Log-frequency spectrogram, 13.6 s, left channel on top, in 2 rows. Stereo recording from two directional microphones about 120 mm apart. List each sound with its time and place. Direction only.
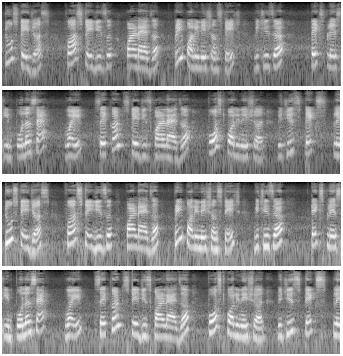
0.0 s a woman's voice: 50° right (ahead or behind)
